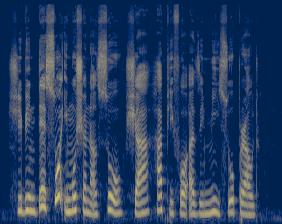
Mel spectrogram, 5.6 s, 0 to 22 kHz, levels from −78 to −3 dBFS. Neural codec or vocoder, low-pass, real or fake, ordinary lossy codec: none; none; real; none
